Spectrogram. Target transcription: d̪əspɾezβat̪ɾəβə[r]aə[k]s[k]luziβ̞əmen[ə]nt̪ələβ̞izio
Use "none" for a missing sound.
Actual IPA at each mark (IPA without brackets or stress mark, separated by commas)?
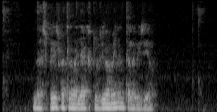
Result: ʎ, k, k, ə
